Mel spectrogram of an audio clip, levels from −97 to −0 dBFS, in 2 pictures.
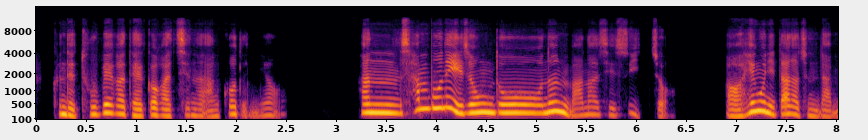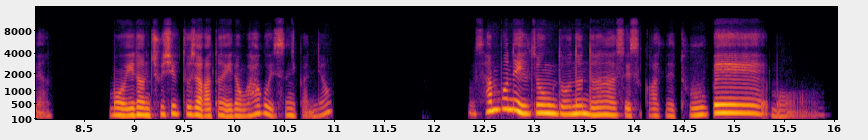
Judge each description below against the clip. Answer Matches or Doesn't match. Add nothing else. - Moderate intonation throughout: Matches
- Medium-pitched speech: Doesn't match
